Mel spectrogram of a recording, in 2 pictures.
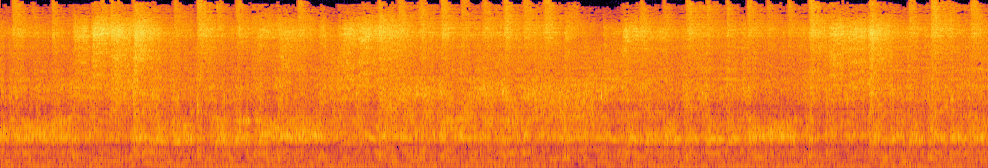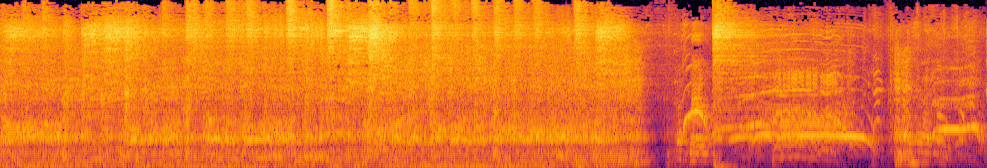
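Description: Brutal death metal band playing live at full volume: heavy distorted guitars over pounding drums. The music stops abruptly near the end, followed by a few seconds of a quieter sound that slides in pitch.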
